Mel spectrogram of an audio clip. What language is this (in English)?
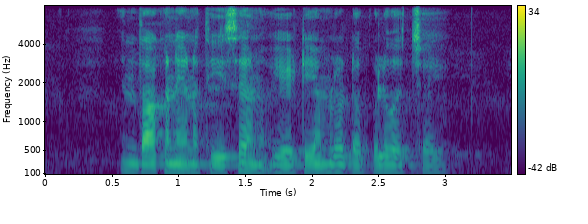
Telugu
